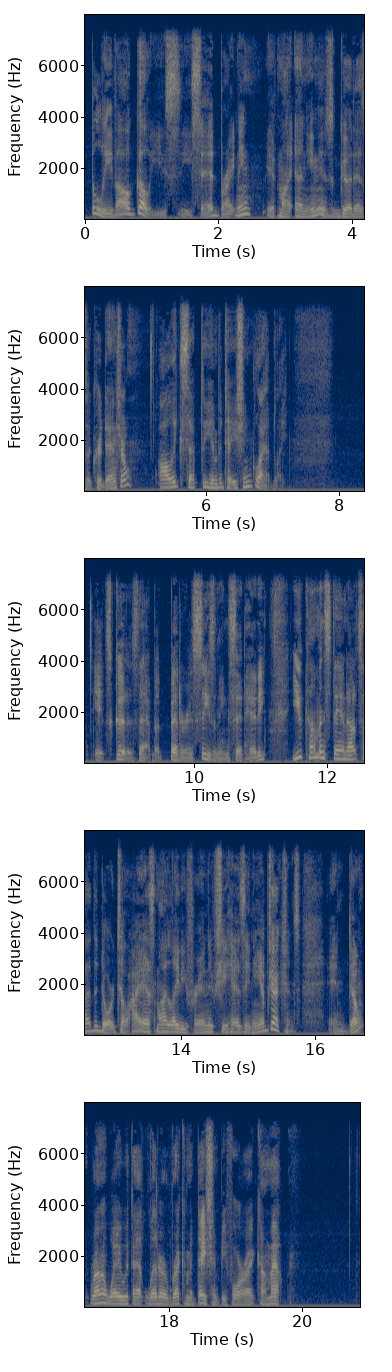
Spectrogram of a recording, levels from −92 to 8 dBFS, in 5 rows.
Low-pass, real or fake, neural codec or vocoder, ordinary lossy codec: 7.2 kHz; real; none; Opus, 64 kbps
